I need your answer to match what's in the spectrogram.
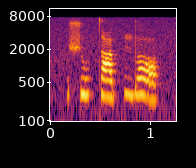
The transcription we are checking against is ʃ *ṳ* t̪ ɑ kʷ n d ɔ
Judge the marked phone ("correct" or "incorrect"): incorrect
